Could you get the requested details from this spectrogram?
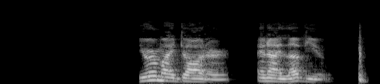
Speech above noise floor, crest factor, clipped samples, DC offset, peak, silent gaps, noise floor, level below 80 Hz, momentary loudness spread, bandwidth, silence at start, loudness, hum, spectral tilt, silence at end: over 73 dB; 18 dB; under 0.1%; under 0.1%; -2 dBFS; none; under -90 dBFS; -62 dBFS; 15 LU; 7.4 kHz; 1.4 s; -18 LUFS; none; -7 dB/octave; 0.15 s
